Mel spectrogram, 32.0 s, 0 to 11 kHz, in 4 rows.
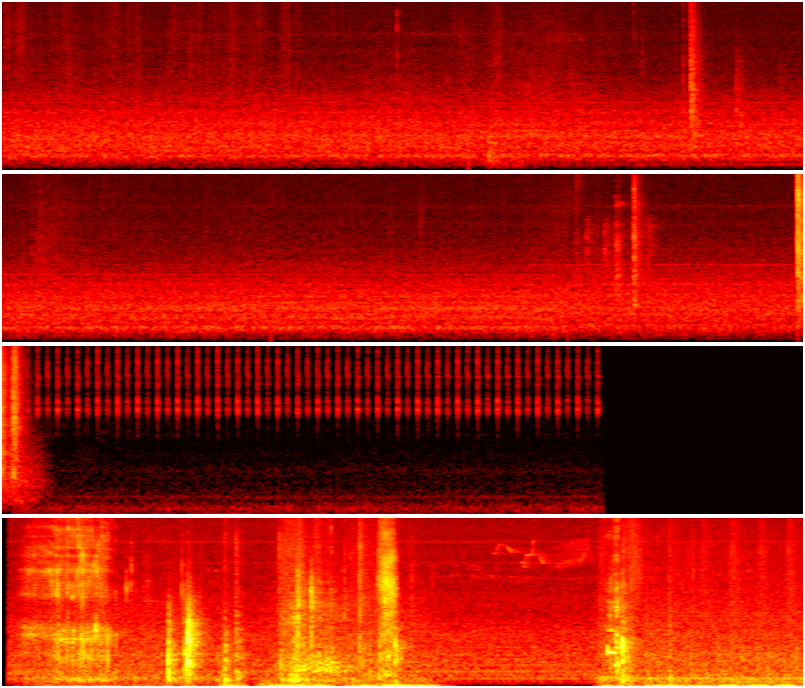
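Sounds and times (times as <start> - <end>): fast light ticking: 16.3 - 22.0.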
